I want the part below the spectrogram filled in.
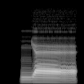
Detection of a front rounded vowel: absent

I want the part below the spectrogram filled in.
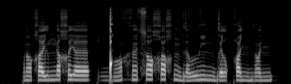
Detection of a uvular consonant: present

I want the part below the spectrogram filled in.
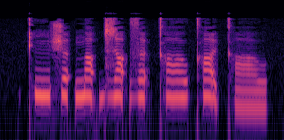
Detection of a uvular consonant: absent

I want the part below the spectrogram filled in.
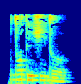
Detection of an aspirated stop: absent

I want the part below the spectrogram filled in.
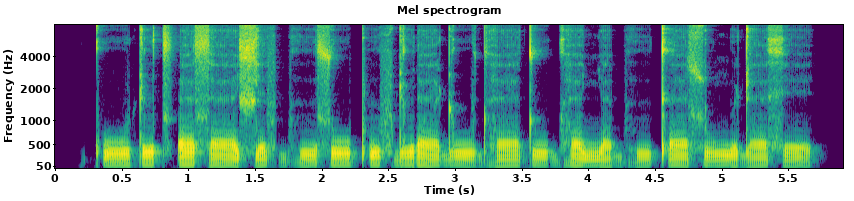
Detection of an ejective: present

